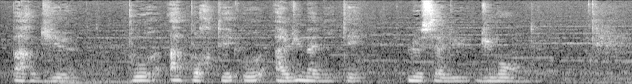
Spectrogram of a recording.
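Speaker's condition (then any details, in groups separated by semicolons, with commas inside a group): No condition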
